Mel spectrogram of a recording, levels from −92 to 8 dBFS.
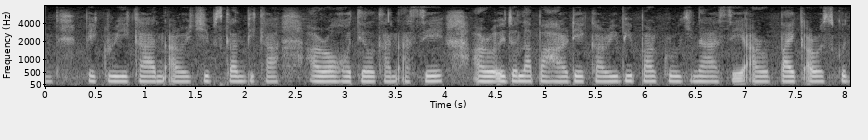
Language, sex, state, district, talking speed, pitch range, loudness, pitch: Nagamese, female, Nagaland, Dimapur, 185 wpm, 180-190 Hz, -17 LUFS, 185 Hz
